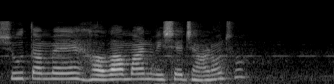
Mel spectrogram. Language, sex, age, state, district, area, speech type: Gujarati, female, 18-30, Gujarat, Surat, urban, read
